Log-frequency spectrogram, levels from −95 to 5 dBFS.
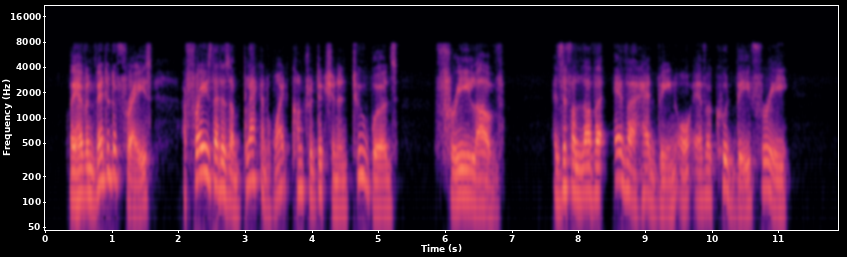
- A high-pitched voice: No, low, 125 Hz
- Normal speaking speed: Yes, average, 170 wpm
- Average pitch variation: No, wide, 8.0 semitones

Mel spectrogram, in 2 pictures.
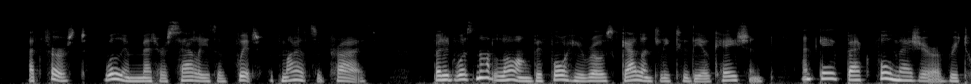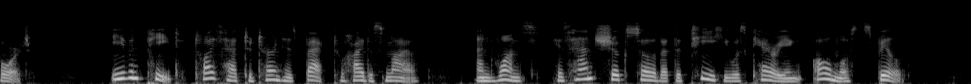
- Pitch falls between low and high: Yes, medium, 180 Hz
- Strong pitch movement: Yes, wide, 5.8 semitones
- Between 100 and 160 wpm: No, average, 175 wpm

